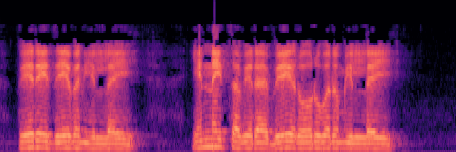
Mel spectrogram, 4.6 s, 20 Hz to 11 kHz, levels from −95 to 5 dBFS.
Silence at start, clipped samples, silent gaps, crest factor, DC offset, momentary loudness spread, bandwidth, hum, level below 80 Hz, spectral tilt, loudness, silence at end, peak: 0.2 s; under 0.1%; none; 18 dB; under 0.1%; 7 LU; 6.4 kHz; none; -54 dBFS; -6 dB/octave; -17 LUFS; 0.6 s; 0 dBFS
